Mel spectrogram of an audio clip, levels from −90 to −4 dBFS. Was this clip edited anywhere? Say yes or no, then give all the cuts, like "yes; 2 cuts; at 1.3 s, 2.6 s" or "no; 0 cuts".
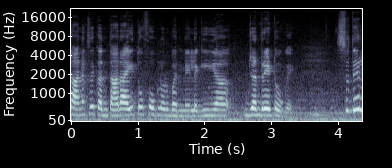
no; 0 cuts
